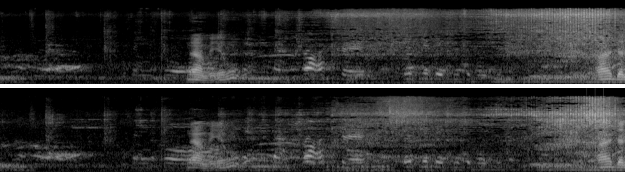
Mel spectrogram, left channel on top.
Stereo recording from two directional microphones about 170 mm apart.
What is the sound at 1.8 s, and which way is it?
Speech, 35° left (ahead or behind).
